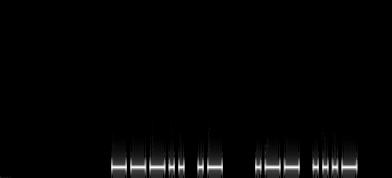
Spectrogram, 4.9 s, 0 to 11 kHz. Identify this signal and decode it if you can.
Morse code, heard as a keyed tone, about 20 wpm, 700 Hz. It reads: 8A WV
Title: Field Day Exchanges - 20wpm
